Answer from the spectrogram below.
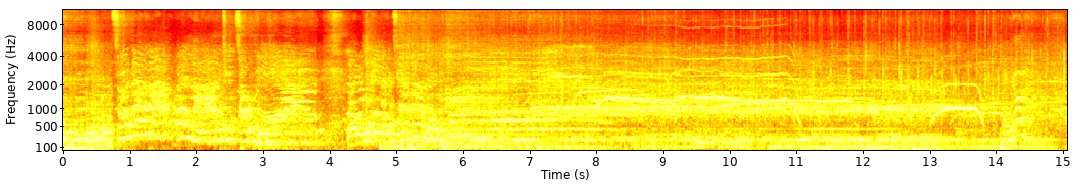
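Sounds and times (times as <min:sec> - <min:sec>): pop band holding a chord: 0:00.0 - 0:14.7
fans screaming and whooping: 0:06.8 - 0:15.0.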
